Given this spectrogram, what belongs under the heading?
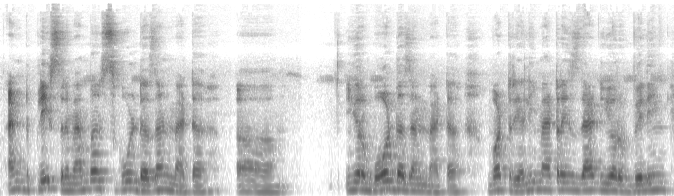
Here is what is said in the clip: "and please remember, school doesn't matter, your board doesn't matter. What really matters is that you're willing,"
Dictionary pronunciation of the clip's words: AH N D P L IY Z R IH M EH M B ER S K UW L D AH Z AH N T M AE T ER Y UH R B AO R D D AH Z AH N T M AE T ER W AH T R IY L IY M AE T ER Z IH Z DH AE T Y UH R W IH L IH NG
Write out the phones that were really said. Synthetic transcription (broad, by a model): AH N D P L IY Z R IH M EH M B ER S K UW L D AH Z AH N T M AE T ER Y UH R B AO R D D AH Z AH N T M AE T ER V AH T R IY L IY M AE T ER IH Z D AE T Y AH R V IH L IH NG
